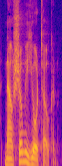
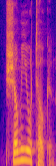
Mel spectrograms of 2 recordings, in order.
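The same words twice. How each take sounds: First: Said in the usual way. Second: Higher, insistent demand. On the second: A narrator's reading. Raccoon holds the disc behind his back, demanding. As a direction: press the demand, pitched up. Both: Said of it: "he demanded again".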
